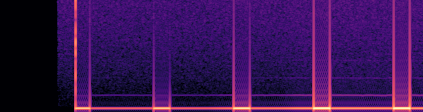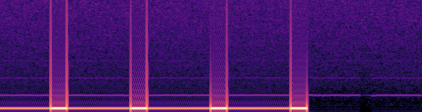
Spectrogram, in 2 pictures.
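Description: Countdown leader on a broadcast news tape: a steady pure tone with a louder beep of the same pitch once a second, nine beeps in all. The first two beeps are quieter and the rest louder, and the tone cuts off suddenly near the end.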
